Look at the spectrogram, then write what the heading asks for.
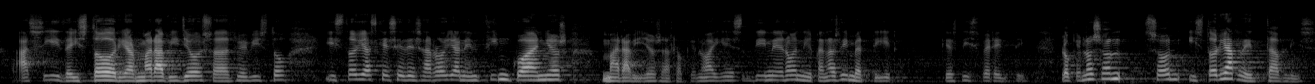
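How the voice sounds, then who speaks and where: An unremarkable speaking voice with big swings in loudness and ordinary pitch variation. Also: woman, medium pitch for a woman, moderate pace. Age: 60s. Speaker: panel moderator. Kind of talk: panel discussion.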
